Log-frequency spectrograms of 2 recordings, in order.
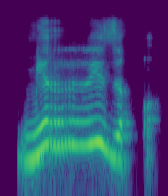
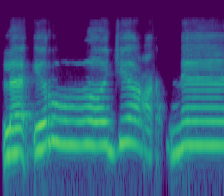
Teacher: Lebur. Tidak ada lagi sifat huruf nun yang tersisa. Langsung ke huruf ra. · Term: idgham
